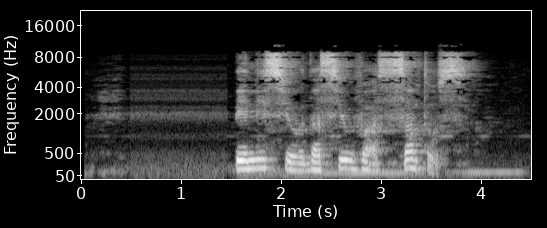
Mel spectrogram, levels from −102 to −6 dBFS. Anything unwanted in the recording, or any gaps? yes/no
no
